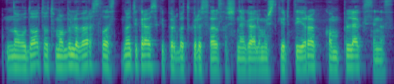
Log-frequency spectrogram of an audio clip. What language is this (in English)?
Lithuanian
